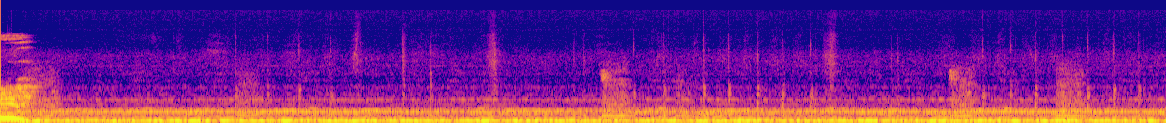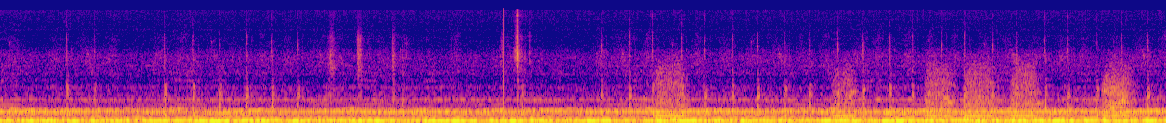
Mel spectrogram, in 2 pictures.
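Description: Small footsteps creak softly on a wooden floor.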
